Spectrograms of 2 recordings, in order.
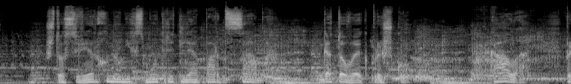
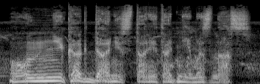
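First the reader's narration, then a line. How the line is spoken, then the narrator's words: Growling. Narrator (Russian): прорычал он Кале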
